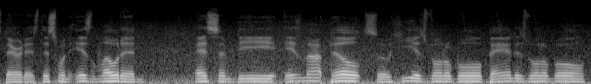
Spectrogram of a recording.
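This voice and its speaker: A man's voice: medium pitch, a little hiss or hum, low-quality recording. A man with a nasal, stuffed-up voice from a cold, casually commentating a strategy game and talking to his viewers. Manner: relaxed, rambling, talks to viewers. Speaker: game caster.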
